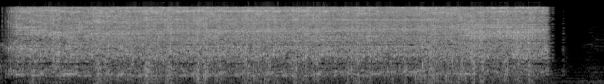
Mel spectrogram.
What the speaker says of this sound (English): Now I'm going to take my ratchet and get them the rest of the way out.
